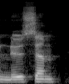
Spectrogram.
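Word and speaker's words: Newsham: Another Newsom. Well, okay. The Newsom is spelled N-E-W-S-H-A-M, Red Feather. Not the same way as Gavin Newsom in California.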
